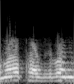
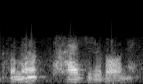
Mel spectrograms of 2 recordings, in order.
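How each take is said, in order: First: Emphatic repeat. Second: Said in the usual way. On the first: Shown as a demonstration. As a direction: restate و ما تضریبانی high and clear for the class. Teacher repeats the form emphatically.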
